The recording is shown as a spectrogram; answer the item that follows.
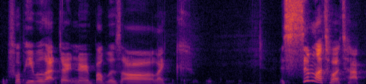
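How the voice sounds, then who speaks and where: Bright-voiced Australian woman. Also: on the low side, animated, normal speed. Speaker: podcast co-host. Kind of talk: casual chat.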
